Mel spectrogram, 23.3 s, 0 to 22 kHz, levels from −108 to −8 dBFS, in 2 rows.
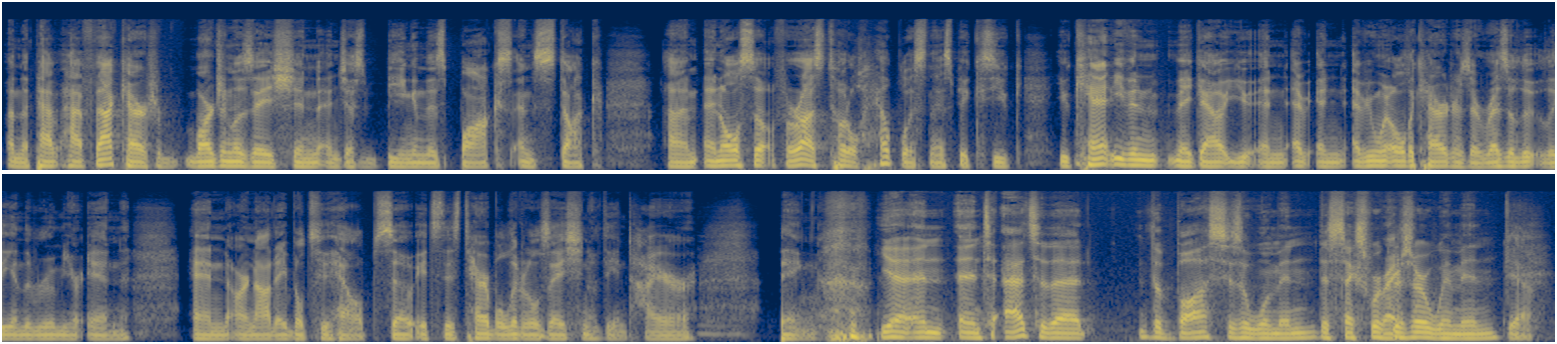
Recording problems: none

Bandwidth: 14.5 kHz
